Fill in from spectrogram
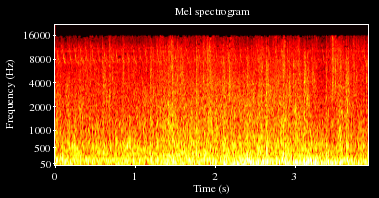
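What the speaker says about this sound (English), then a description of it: "Now the helicopter can go" Helicopter in the video game Metal Gear Solid 5 Ground Zeros, a loud, steady rotor roar with dense thudding wash filling the whole stretch, with no talking.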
